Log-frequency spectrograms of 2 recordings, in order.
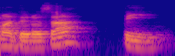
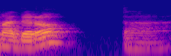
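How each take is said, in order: First: The word ends with a voiced '-ti' syllable. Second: The word ends cut off, without a final vowel. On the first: "Nggak usah madrasah ti" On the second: "Langsung ilal madrasah"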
